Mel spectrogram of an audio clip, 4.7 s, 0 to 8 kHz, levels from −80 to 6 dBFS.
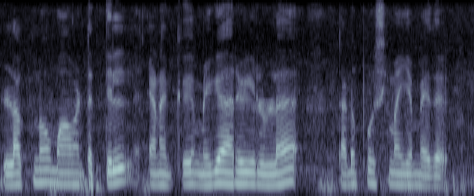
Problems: constant background noise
